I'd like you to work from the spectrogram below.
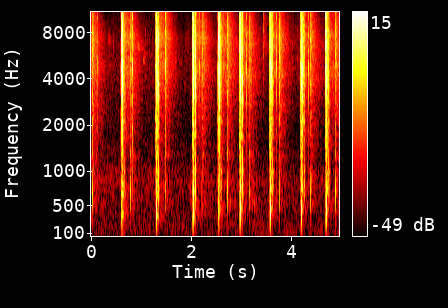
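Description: A propane-powered airsoft gun fires BBs from a standard magazine, about nine sharp, loud cracking shots in an uneven but steady cadence, each followed by a brief snap.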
